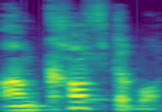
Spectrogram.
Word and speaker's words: uncomfortable: for의 강세를 찍어가지고 comfortable 사운드로 comfortable 이라고 말씀드렸었어요.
